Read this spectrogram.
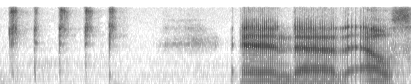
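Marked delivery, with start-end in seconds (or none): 0.0-0.6 soft clicked tut-tuts; tutting. Retold or imitated. Guy tutting under his breath. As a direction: tsk at them quietly. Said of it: "he's like".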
